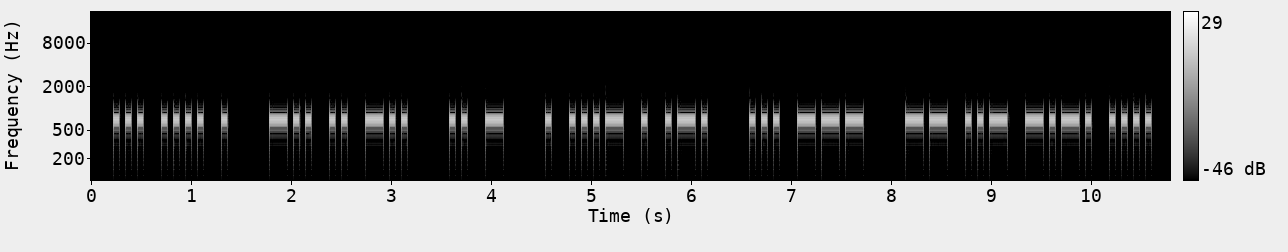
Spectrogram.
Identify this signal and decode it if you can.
Morse code, heard as a keyed tone, about 20 wpm, 700 Hz. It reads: SHE DID IT EVER SO MUCH
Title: Sentences from Top 400 Words and Abbreviations 20wpm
